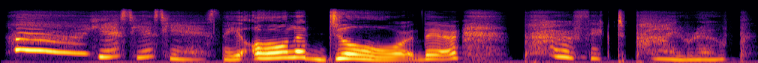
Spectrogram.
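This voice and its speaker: A woman voicing a vain, gushing gem queen villain in an animated game, theatrical and condescending. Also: high voice, takes it slowly, no echo, studio quality, heavily acted. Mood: gloating, gushing.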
